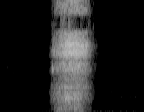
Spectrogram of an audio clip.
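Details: Single sharp, hissing sneeze under half a second from a female, then quiet.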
